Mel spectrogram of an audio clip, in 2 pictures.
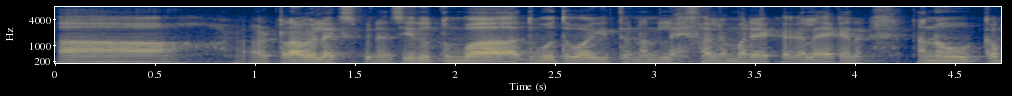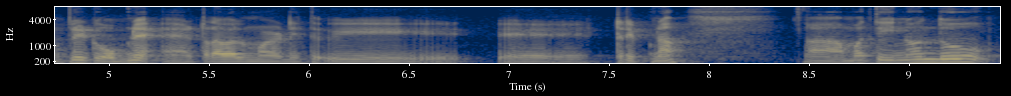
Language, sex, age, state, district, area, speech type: Kannada, male, 18-30, Karnataka, Chitradurga, rural, spontaneous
